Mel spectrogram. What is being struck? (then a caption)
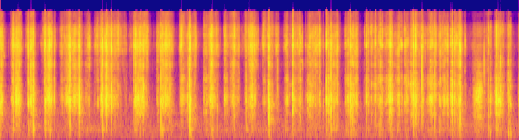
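Expanded polystyrene foam block. A gloved hand scratches and digs with a safety pin into a white expanded polystyrene (thermocol) foam block with loose beads piled on top. The result is a fast run of dozens of short, dry, squeaky scratching strokes, bright and hissy with almost no low end. Each stroke stops abruptly.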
